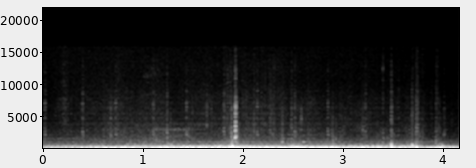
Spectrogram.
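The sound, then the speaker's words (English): A car drives around the town of Firestone, giving a steady low road-and-engine rumble with some wind buffeting. It holds even and unbroken for the whole stretch, with no talking. “I'm driving around Firestone with anti-oil and gas activist Shane Davis.”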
